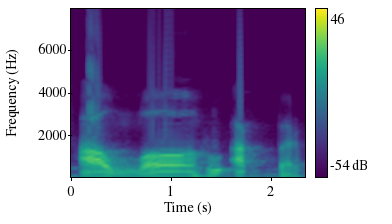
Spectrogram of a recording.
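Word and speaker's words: الله أكبر: Padahal yang betul yaitu Allahu Akbar, bukan akbar.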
